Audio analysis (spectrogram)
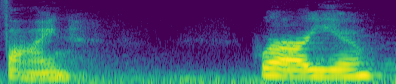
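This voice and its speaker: A woman's voice: mid-range voice, slow pace, lo-fi sound. An actress playing a determined, protective young woman in a horror game, speaking with urgent, blunt emotion. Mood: tense, angry. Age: young adult. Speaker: video game protagonist. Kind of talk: cinematic game voice acting.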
